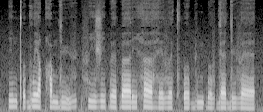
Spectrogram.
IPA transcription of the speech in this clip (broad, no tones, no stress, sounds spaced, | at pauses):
i m tʼ ʊ ɡ w e qʰ u m d y v | f i ʒ i ɓ ɘ ɓ ɜ ɾ i h ɜ ɦ e v ɘ t͡sʼ ʊ b y m ɓ ʊ v ɡ ɛ d y v ɛ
